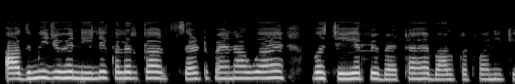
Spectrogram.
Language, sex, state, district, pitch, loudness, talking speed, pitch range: Hindi, female, Bihar, Gopalganj, 275 Hz, -17 LUFS, 220 wpm, 255-290 Hz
